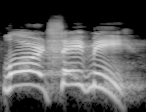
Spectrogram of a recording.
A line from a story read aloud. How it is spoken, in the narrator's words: beginning to sink, he cried out, saying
